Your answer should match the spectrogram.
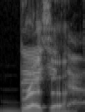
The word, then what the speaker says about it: Brezza: It was Brezza. – Brezza. Is that how you pronounce it? – Brezza, Brezza. – Brezza, Brezza. – B-R-E-Z-Z-A.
